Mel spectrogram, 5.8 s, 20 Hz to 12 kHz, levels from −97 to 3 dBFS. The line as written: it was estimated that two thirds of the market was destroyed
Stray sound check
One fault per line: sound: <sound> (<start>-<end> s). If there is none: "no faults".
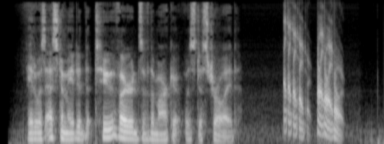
sound: chirp (4.3-5.2 s)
